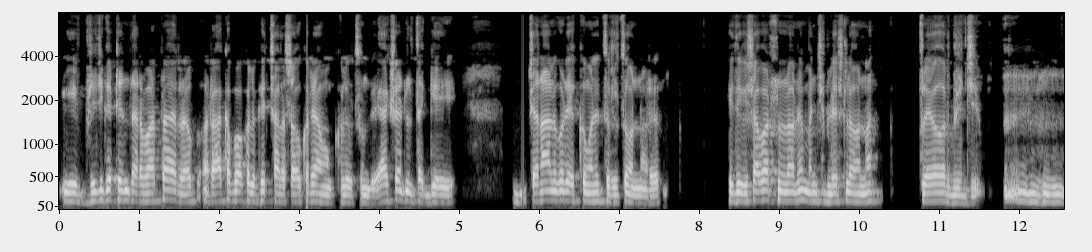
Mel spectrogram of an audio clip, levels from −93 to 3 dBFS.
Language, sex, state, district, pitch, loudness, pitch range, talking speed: Telugu, male, Andhra Pradesh, Visakhapatnam, 130 Hz, -17 LUFS, 120-140 Hz, 115 wpm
